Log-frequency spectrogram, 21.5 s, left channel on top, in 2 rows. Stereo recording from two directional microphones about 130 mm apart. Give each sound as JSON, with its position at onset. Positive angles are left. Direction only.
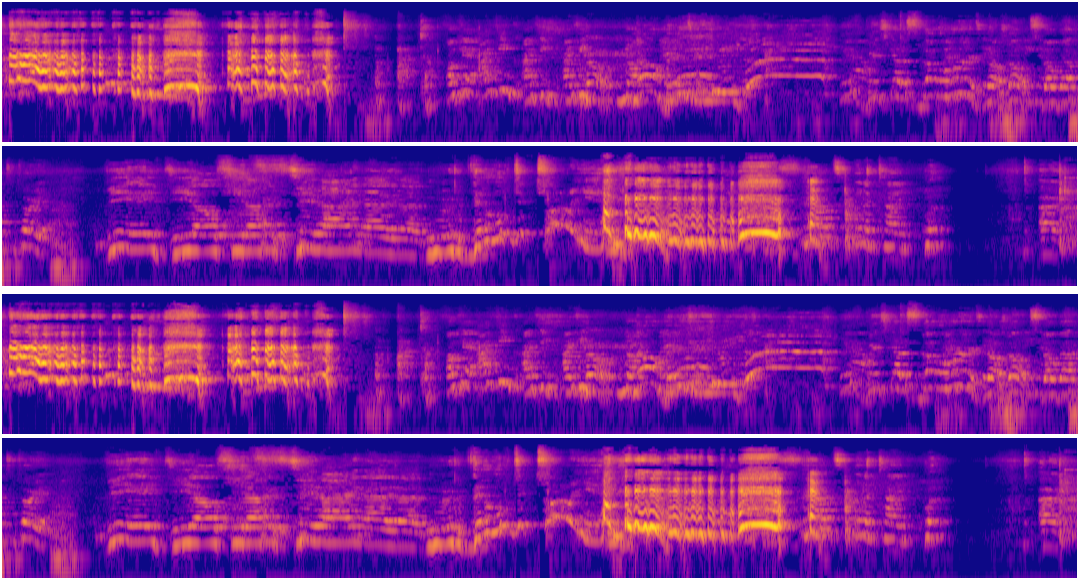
{"t": 0.0, "sound": "giggle", "side_deg": 20}
{"t": 16.7, "sound": "baby laughter", "side_deg": 20}
{"t": 17.2, "sound": "baby laughter", "side_deg": 5}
